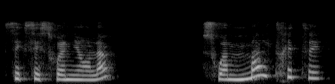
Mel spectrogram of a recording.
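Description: A woman's voice: on the high side, animated, slow, dark tone, highs cut off. A woman therapist talking frankly and animatedly in a conversation, often repeating her first words. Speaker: therapist and stress coach, guest. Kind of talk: conversational interview talk.

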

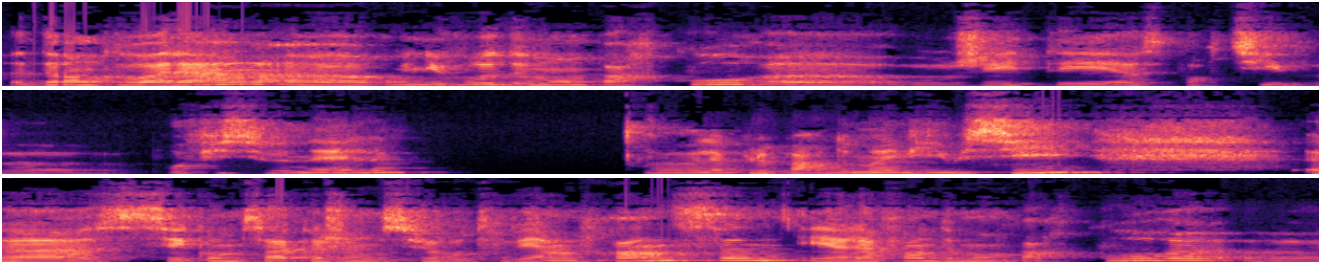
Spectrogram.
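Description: Russian woman guest, accented, halting, lo-fi roomy audio. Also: fairly low pitch. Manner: hesitant, many fillers. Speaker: guest, EFT practitioner. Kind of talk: casual live interview. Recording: roomy, dull lo-fi sound.

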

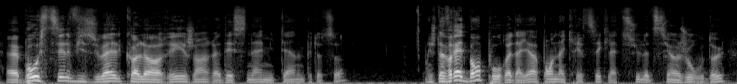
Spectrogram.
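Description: A young man with a Saguenay Quebec French accent chatting casually about video games as a podcast co-host, animated and rambling, with plenty of restarts. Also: medium pitch, no echo. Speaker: podcast co-host, game reviewer. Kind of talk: casual chat.

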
